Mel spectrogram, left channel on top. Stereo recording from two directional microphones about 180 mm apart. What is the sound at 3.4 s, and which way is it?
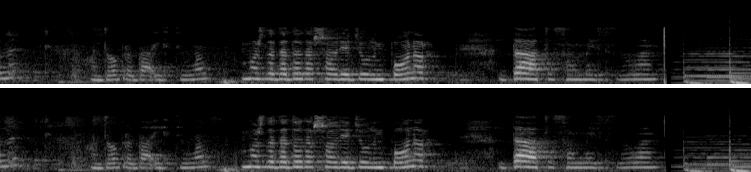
Speech, 15° left (ahead or behind).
